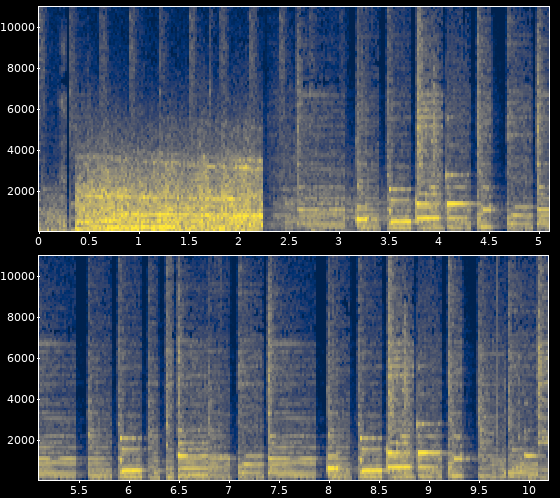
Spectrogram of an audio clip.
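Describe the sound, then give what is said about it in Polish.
A loud airplane engine roars for about two seconds, then cuts off abruptly, followed by quieter, choppy voice-like sounds with frequent pauses. “Jest, złapaliśmy samolot, hurra!”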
